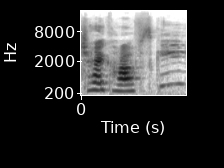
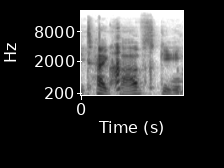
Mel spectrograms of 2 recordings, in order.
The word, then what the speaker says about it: Tchaikovsky: i'm just here to do spelled tch it's tchaikovsky uh-huh oh my gosh is it amy rant yes please pronounce it in traditional german um yeah and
